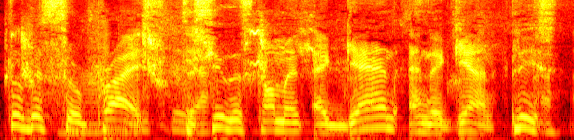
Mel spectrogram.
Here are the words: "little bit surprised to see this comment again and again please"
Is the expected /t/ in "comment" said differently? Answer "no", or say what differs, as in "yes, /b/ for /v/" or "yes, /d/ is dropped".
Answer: no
